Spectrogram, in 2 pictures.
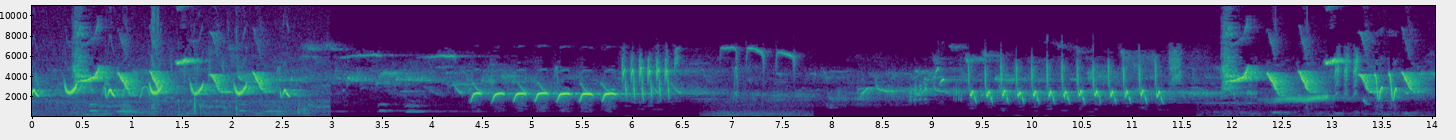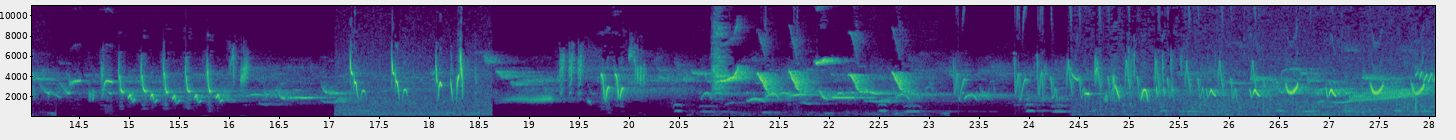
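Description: Songbirds singing loudly and without a break: quick chirps, sweeping notes and fast trills of repeated notes. A short burst of scraping noise comes about seventeen seconds in.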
